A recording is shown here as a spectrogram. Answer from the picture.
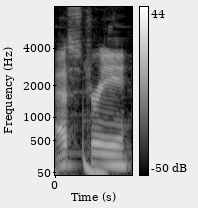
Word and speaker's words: Aestri: So, I've been pronouncing the name a little bit wrong here. So, it's actually called Estri Yazar. That is her actual name.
